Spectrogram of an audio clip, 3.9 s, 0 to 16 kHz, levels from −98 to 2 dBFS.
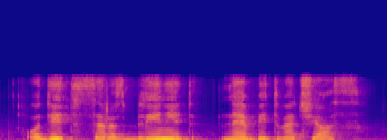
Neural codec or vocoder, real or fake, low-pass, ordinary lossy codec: codec, 16 kHz, 4 kbps, X-Codec, WavLM features, trained on Multilingual LibriSpeech; fake; 7.2 kHz; none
